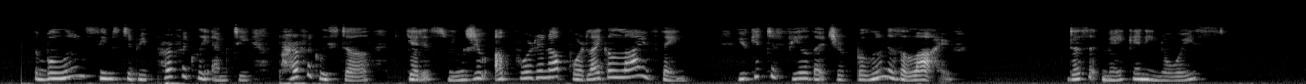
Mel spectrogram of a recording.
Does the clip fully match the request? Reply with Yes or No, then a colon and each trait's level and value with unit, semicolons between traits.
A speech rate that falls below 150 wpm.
No: average, 155 wpm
